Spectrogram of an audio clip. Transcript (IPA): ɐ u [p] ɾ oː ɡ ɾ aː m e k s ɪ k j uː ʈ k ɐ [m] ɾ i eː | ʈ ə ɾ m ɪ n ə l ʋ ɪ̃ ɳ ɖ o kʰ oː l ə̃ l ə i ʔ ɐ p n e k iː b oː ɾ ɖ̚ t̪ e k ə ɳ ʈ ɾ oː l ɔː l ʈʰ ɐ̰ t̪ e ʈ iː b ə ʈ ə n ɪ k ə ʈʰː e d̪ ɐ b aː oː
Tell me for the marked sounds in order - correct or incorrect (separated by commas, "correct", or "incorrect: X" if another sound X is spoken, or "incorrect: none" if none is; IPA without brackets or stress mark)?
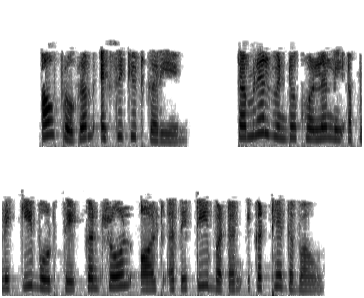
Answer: correct, incorrect: none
